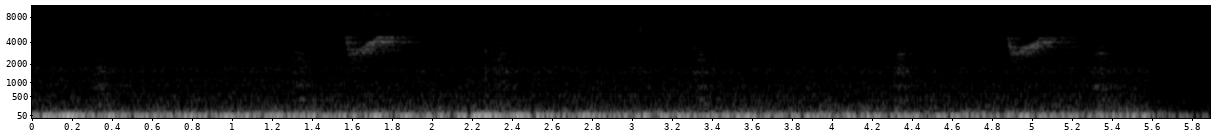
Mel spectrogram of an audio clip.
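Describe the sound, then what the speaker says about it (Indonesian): Two short, high, rising chirps sound a few seconds apart over a steady hiss of background noise, fairly faint and slightly distant. "Kok ada bunyi burung itu? Kedengaran gak?"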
